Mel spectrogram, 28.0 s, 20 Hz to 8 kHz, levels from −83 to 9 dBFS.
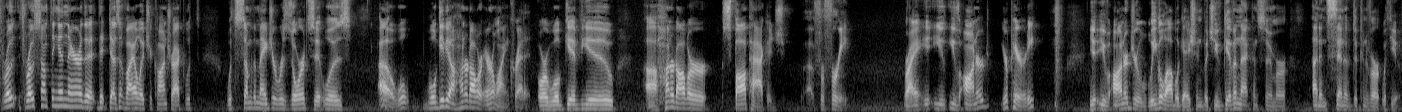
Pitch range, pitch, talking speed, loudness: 110-135 Hz, 120 Hz, 135 wpm, -19 LUFS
